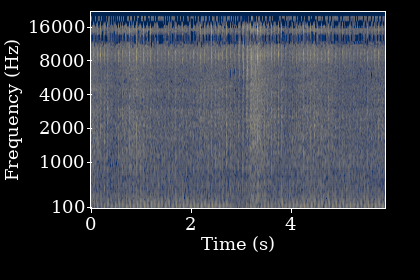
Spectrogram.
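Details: Vintage Kohler generator, big flathead single, gravity-fed carburetor: thumps about three beats a second, slightly uneven with a brief sag near three seconds. Running rough; owner suspects low fuel pressure or a loose condenser; seems to want choke.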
